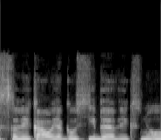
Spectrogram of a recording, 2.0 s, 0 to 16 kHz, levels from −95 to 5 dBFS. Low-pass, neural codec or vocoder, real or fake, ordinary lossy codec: 9.9 kHz; none; real; MP3, 64 kbps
